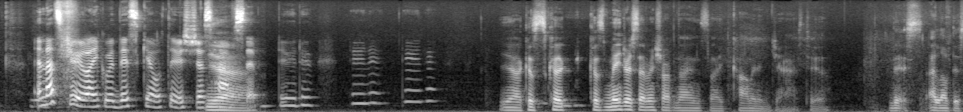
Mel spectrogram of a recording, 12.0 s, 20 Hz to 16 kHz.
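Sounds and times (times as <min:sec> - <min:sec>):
person humming: 0:02.6 - 0:05.6, 0:06.8 - 0:07.4.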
